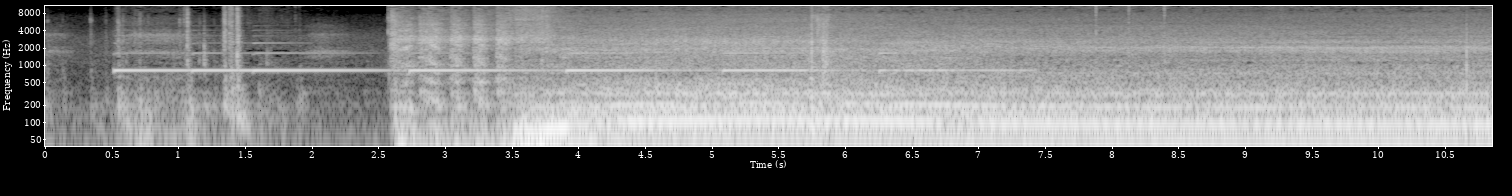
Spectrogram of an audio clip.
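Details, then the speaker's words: 2001 Toyota Tacoma 3RZ-FE, first start after a head gasket job and reassembly (timing confirmed correct, oil pan leak found); it had been spitting, sputtering and cutting out. Door chime, brief crank, then a steady, even idle with no sputter or miss; sounds a lot better. "it sounds a lot better"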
